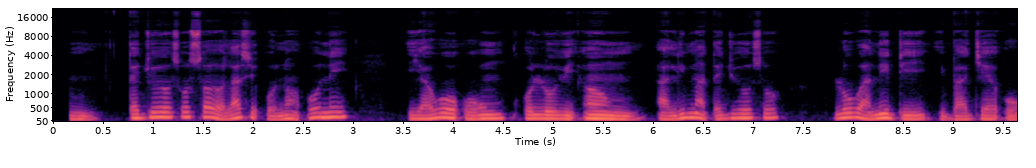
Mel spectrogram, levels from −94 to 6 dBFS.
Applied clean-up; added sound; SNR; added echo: none; none; none; none.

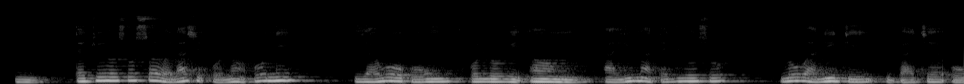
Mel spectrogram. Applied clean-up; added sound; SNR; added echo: none; none; none; reverberation time 0.7 s.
